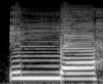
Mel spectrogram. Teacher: کلمت الا میں یہاں لام پہ تشدید ہے. ہم دو حرف کے برابر لام کو پڑھیں گے کیونکہ تشدید کی اصلیت دو حرف ہے · یہاں بھی حکم ہے ادغام بغنہ، تو ہمیں یہ تنوین کو واو میں ملا کے غنہ اور تشدید کے ساتھ یہ حکم کو ادا کرنا ہے. کلمت غساقہ میں یہاں حرف الغین کو ہم حلق کے اوپر والے حصے سے پڑھیں گے اور اسے بھاری آواز میں بھی، کیونکہ غین حروف التفخیم میں سے ہے جو کہ سین پہ تشدید ہے، لہذا تشدید کا دھیان رہے.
